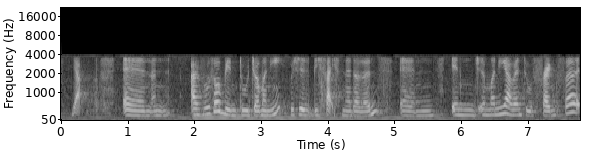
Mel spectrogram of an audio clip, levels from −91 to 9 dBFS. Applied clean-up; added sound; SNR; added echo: none; Bass guitar; 19 dB; none.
